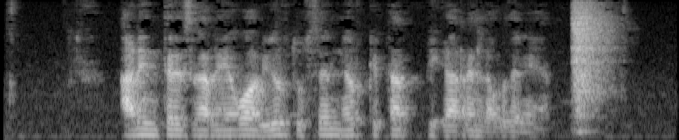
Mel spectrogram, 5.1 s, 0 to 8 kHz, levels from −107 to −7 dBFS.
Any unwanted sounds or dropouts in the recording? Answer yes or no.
no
